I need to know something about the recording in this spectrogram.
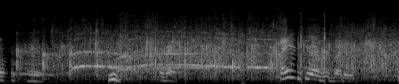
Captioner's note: cheering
